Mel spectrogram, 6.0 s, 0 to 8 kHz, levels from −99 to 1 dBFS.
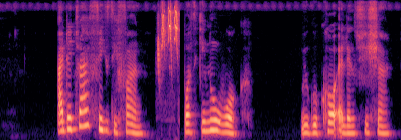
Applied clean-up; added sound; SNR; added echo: none; Bird; -3 dB; none.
